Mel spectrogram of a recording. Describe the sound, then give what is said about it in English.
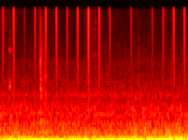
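A car engine drones low, its pitch wavering and shifting unevenly as the RPMs jump, with a fast, regular ticking running over the rumble throughout. “Hey, my RPMs are jumping a little bit much right now.”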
